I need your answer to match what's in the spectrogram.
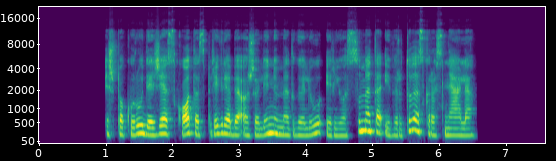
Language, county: Lithuanian, Vilnius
